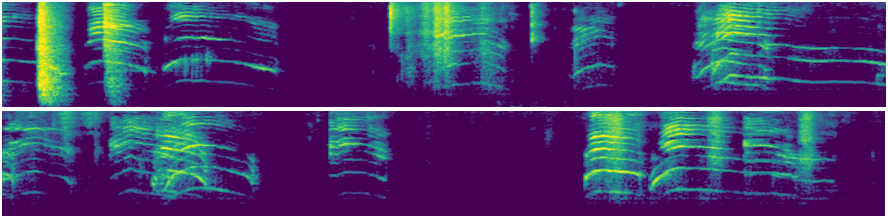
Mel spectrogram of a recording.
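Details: Several hungry rescue kittens call while their meal is prepared, clusters of overlapping high meows with pauses, plus a couple of sharp knocks near the start.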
